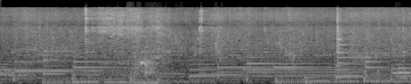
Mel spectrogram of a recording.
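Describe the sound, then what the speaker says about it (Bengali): Potatoes fry in a pan with a continuous close, crackling sizzle. Occasional stirring scrapes and brief sharp clicks break it. No voices are present. "আলুগুলো দেখবেন আমি ভেজে নিয়েছি"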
